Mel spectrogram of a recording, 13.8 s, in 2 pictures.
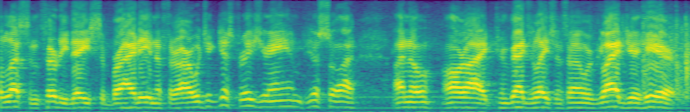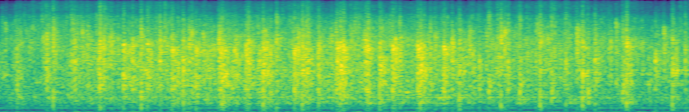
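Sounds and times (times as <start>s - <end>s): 
speech: 0.0s - 7.3s
audience clapping: 6.1s - 13.7s.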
